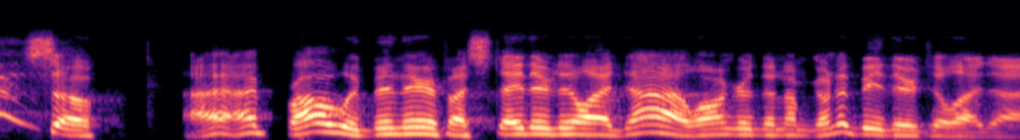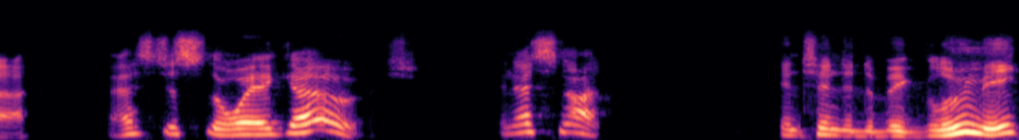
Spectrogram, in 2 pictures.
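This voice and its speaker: A man with a high pitch and lively intonation speaks at a moderate pace with long, frequent pauses in a dry, close sound with no echo. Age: 60s. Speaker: preacher. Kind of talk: sermon. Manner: conversational, with frequent hesitations.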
